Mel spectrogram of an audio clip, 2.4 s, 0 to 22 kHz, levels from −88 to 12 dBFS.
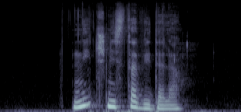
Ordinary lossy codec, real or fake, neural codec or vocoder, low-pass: none; fake; vocoder, 44.1 kHz, 128 mel bands every 256 samples, BigVGAN v2; 19.8 kHz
